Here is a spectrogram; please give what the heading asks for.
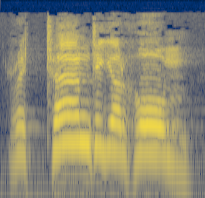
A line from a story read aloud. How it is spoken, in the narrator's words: said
